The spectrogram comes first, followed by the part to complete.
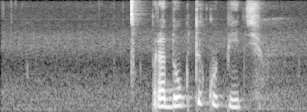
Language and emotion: Russian, neutral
